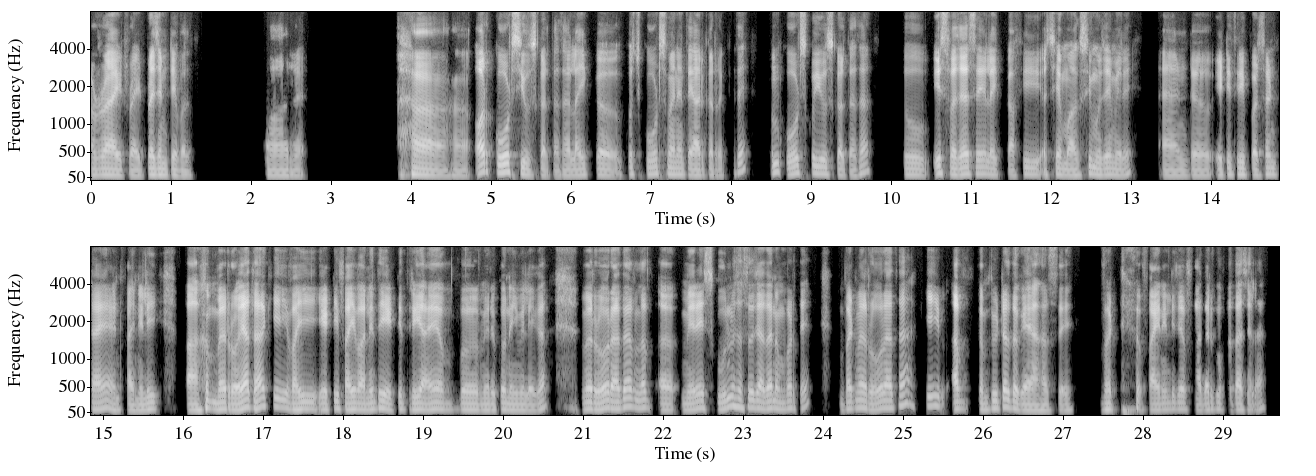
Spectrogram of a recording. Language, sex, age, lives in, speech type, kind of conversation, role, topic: Hindi, male, 35-39, India, conversation, podcast, guest, Exam pressure ko tum kaise handle karte the?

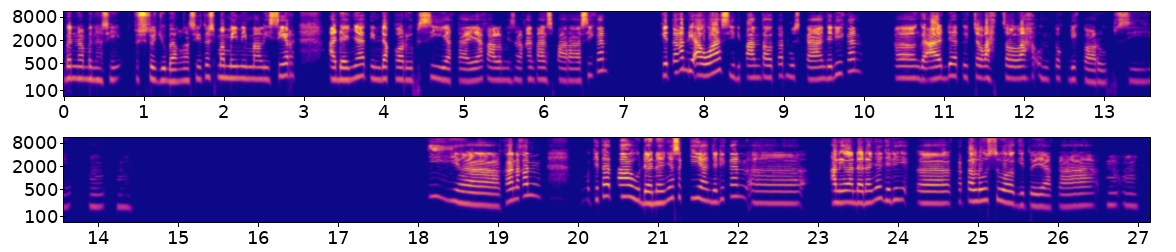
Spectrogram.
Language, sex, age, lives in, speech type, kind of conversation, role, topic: Indonesian, female, 30-34, Indonesia, conversation, unstructured, none, Mengapa transparansi pemerintah penting bagi masyarakat?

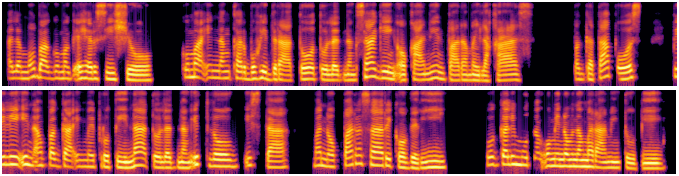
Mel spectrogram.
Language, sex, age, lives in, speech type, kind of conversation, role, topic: Filipino, female, 40-44, Philippines, read, expert-assistant, expert, Paano ko malalaman kung ang mga fitness tips na nakikita ko online ay talagang epektibo at hindi lang uso o haka-haka?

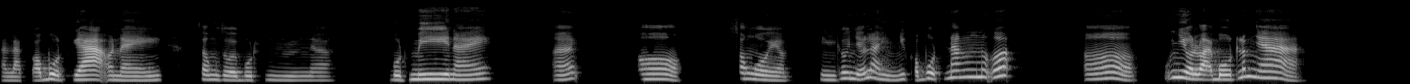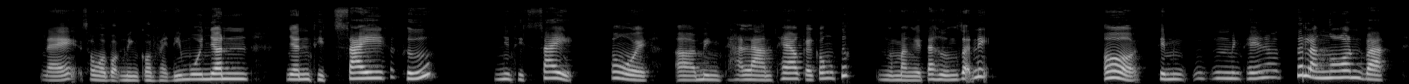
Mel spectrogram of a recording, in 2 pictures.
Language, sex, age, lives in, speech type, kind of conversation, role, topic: Vietnamese, male, 20-24, Vietnam, conversation, podcast, guest, Bạn làm sao để lên ý tưởng cho một món ăn mới?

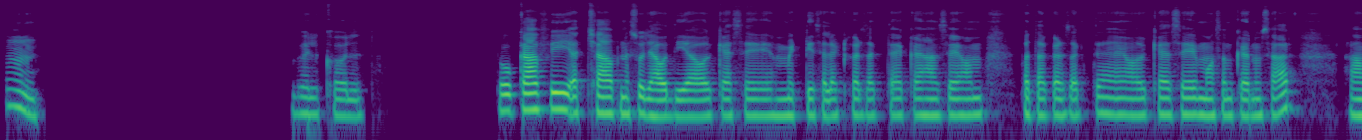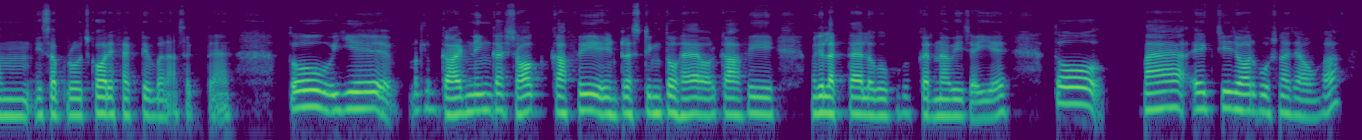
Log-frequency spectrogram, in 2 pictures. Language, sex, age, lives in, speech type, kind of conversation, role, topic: Hindi, male, 20-24, India, conversation, podcast, host, Home gardening tumne kaise shuru ki?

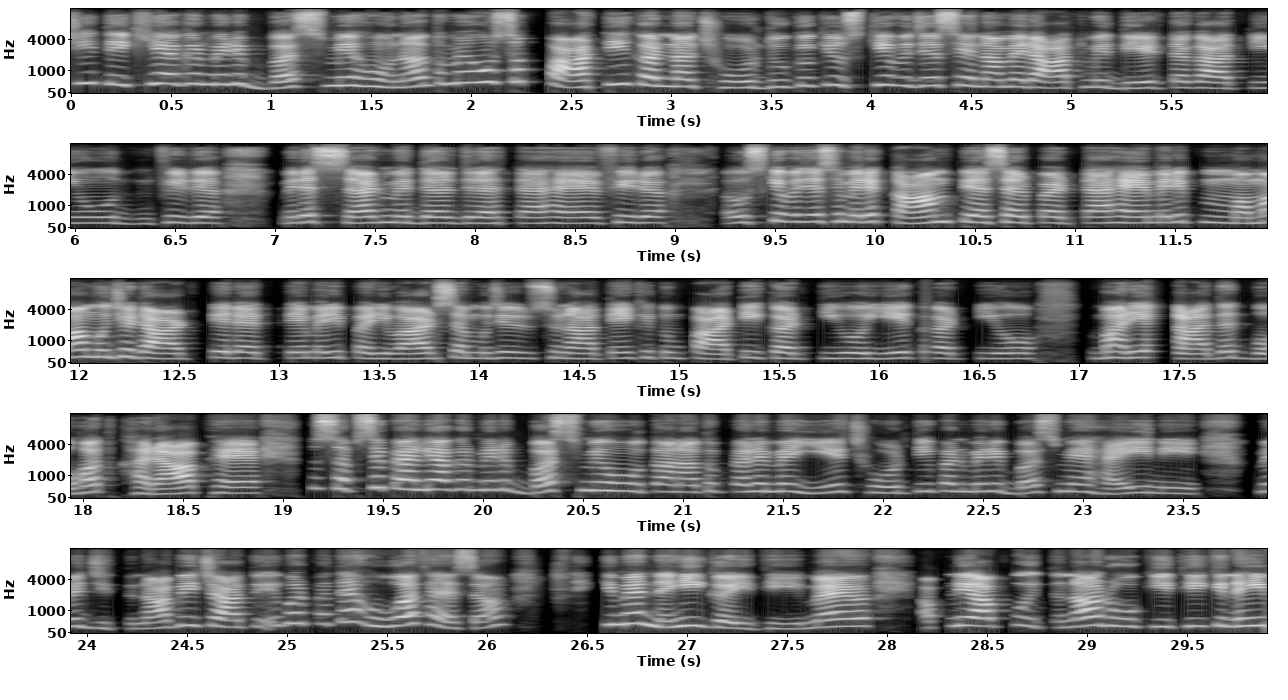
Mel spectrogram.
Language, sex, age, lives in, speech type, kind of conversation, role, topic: Hindi, female, 20-24, India, conversation, advice, user, पुरानी आदतों को छोड़ने का संघर्ष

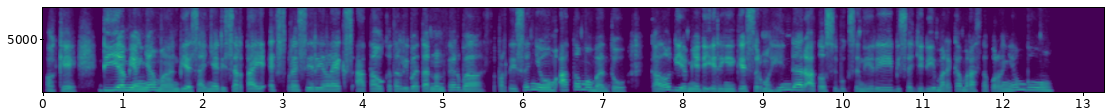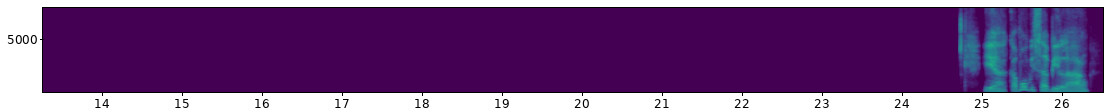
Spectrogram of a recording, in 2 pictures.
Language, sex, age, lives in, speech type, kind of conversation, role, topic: Indonesian, female, 25-29, Indonesia, read, expert-assistant, expert, Bagaimana cara menemukan keseimbangan antara konsumsi hiburan digital dan waktu berkualitas bersama keluarga atau teman?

